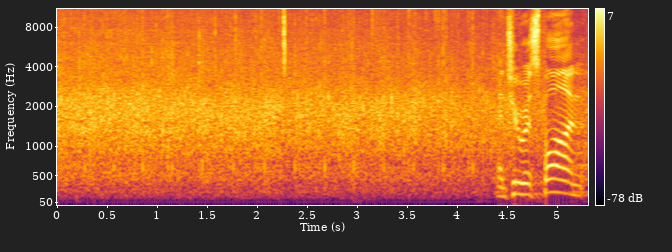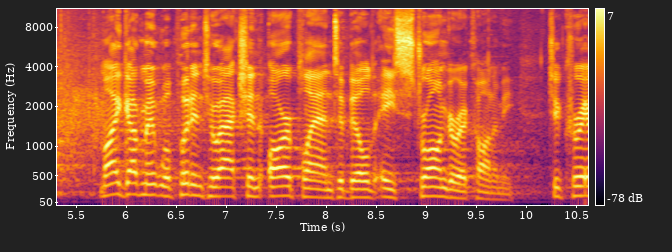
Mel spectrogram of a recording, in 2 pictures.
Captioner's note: cheering and Applause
